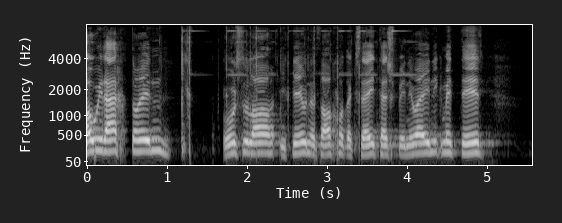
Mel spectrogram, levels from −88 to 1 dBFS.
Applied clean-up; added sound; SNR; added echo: neural mask model RNNoise.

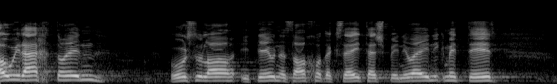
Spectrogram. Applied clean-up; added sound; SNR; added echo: none; none; none; none.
